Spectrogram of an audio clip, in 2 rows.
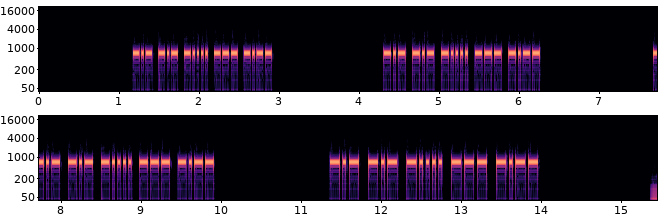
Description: Morse code, heard as a keyed tone, about 37 wpm, 700 Hz. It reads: KK6OY KK6OY KK6OY KK6OY
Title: Speed Racing - USA 2x2 Call Signs 30wpm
